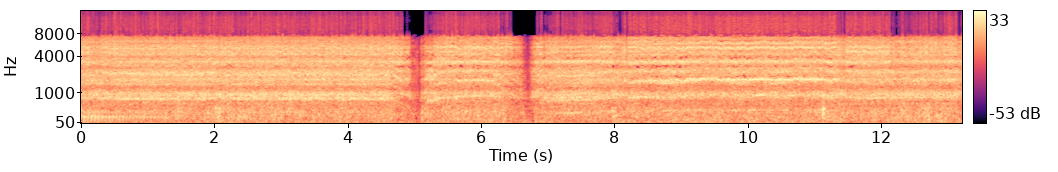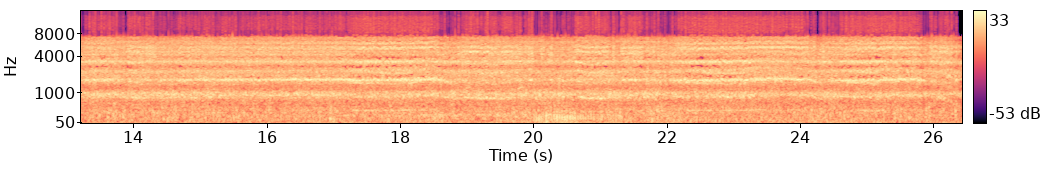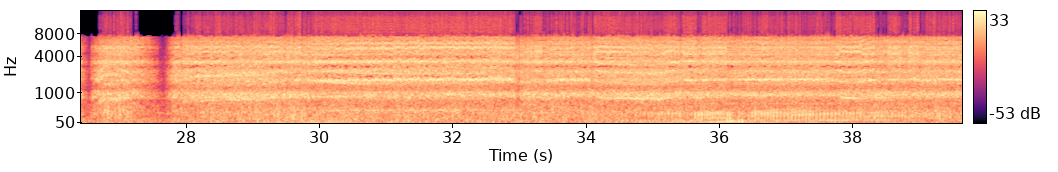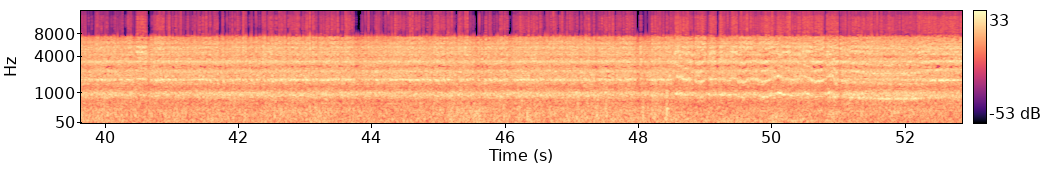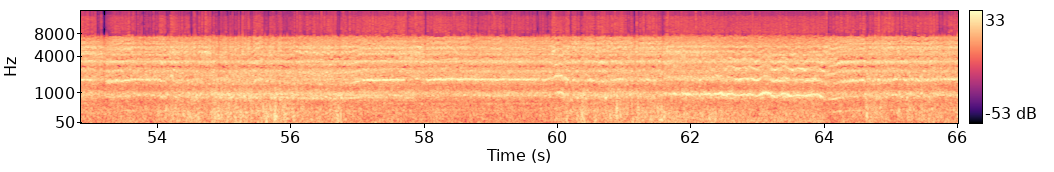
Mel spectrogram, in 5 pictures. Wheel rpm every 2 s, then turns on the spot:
190, 210, 160, 130, 220, 220, 230, 230, 230, 220, 220, 220, 220, 100, 180, 210, 220, 220, 230, 230, 240, 230, 230, 230, 230, 230, 220, 220, 220, 230, 230, 240, 220.
none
